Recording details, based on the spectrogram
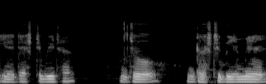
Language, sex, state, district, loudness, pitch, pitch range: Hindi, male, Bihar, Samastipur, -25 LUFS, 125 Hz, 120-135 Hz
